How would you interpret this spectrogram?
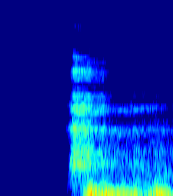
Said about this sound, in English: You're legit asleep. I have heard of this happening before. He's not as well trained as we are. If you listen carefully, we might be able to hear the snoring. Kind of hear the breathing.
